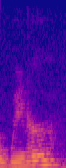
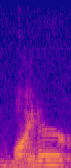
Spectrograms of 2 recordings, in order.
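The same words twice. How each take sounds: First: "Weiner" with a long ee, like "weener"; pronounced WEE-ner. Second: "Weiner" with a long i, like "whiner"; pronounced WHY-ner. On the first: Book reviewer offering the other surname reading, "Weiner" as WEE-ner. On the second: Book reviewer unsure of author's surname, "Weiner" said as WHY-ner. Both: Shown as a demonstration. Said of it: "I don't know if it's".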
